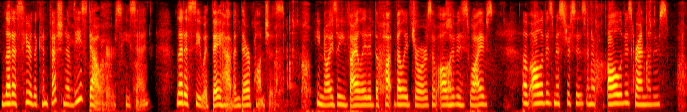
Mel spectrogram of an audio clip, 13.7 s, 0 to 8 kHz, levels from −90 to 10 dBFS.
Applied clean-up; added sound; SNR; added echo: neural mask model Resemble Enhance denoiser.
